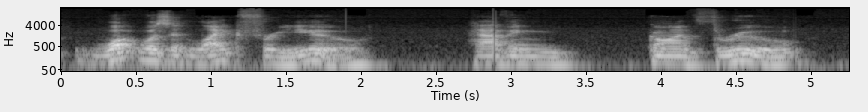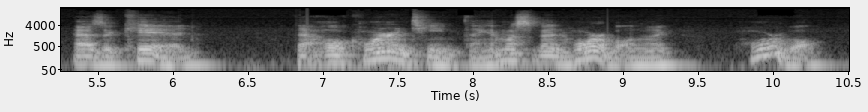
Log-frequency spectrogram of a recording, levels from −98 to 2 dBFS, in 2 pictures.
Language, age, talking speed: English, 50-69, 135 wpm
